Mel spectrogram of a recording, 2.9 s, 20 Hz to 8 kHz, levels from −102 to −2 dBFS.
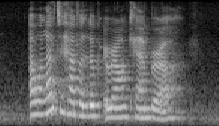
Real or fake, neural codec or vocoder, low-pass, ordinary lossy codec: real; none; none; none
